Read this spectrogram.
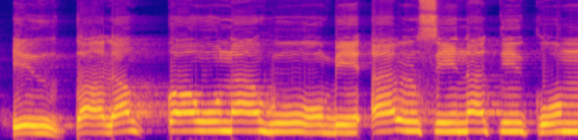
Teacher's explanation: hak domir yang diapit oleh dua huruf hidup, maka haknya ini dibaca panjang satu alif. Ini disebut dengan mad silah qasira.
